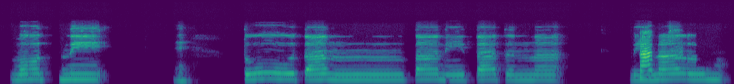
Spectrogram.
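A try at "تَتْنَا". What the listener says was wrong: Jangan tatna ya, hamas aja. Tat nafasnya yang ngalir. Tatna.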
